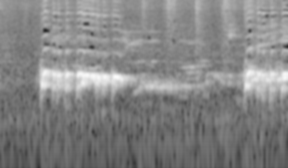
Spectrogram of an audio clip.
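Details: Zebra dove of local wild origin singing: a long phrase of stuttered, rolling coos fading into a soft trailing trill, then a new phrase beginning.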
